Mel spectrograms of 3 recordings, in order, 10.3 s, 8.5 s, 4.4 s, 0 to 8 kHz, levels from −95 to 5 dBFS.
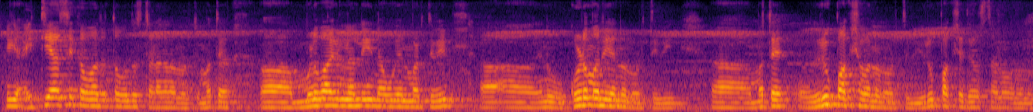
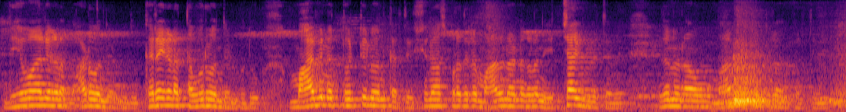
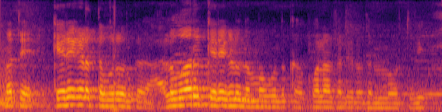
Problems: constant background noise, continuous background conversations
